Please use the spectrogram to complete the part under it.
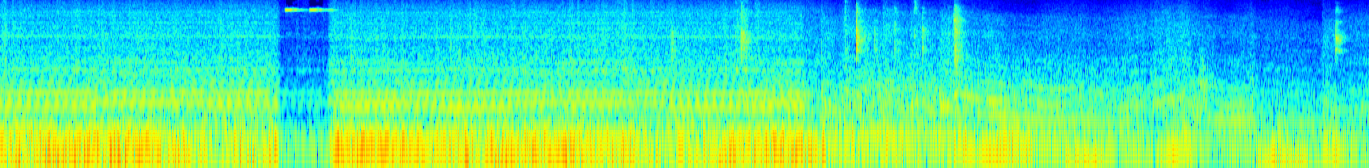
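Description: A racing car engine whines at high revs, then drops in pitch as the car brakes and shifts down.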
